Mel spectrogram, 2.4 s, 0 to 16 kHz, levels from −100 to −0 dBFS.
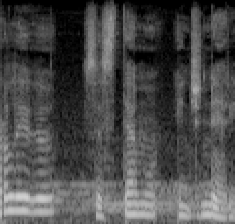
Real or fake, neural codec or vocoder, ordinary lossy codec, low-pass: fake; vocoder, 44.1 kHz, 128 mel bands, Pupu-Vocoder; Opus, 64 kbps; 14.4 kHz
